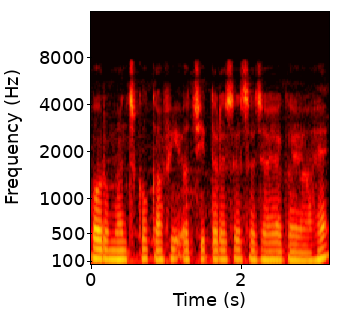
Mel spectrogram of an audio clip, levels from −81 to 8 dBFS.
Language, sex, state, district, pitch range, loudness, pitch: Hindi, male, Bihar, Araria, 125-135 Hz, -26 LUFS, 130 Hz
